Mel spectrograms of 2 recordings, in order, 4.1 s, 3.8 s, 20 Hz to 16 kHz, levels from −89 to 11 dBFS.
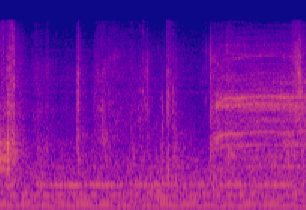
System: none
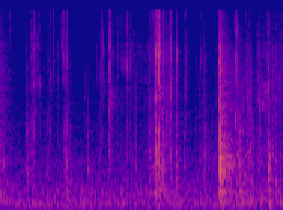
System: none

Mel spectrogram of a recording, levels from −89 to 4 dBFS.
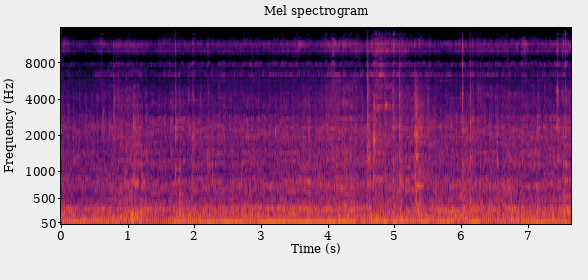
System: codec, SNAC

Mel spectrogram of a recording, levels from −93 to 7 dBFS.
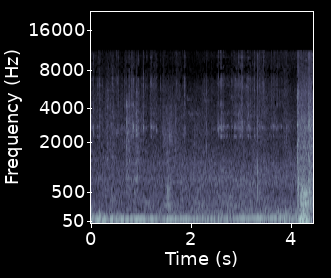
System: none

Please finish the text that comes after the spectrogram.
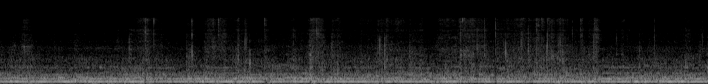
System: codec, SNAC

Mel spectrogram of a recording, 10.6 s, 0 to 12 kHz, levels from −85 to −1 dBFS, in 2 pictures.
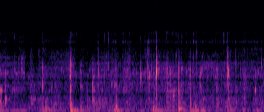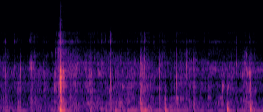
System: codec, SNAC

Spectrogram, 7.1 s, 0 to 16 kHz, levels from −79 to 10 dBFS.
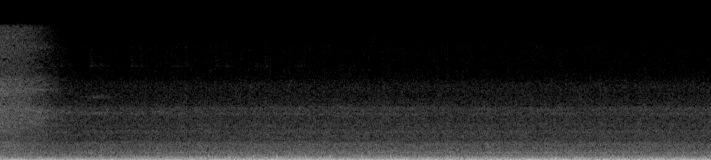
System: none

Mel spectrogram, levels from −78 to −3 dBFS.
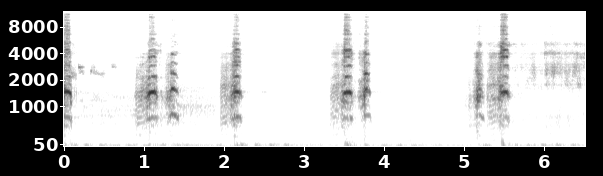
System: codec, SNAC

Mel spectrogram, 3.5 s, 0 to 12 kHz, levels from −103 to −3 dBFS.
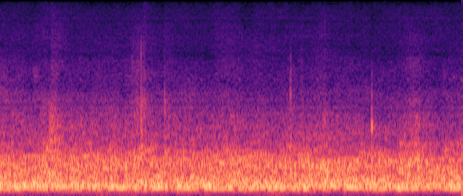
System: codec, SNAC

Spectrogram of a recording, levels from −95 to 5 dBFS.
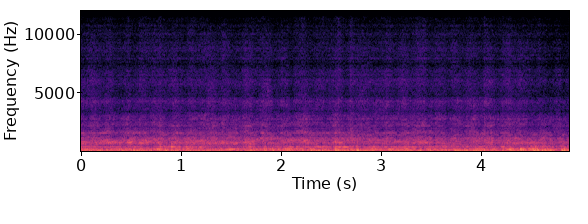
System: codec, SNAC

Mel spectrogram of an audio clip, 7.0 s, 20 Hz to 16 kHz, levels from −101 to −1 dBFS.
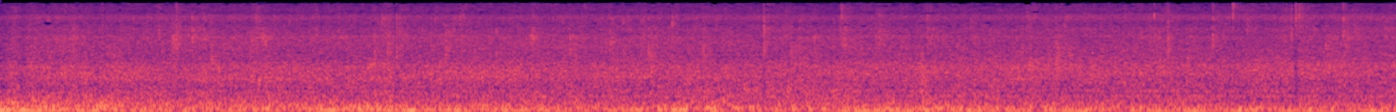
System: none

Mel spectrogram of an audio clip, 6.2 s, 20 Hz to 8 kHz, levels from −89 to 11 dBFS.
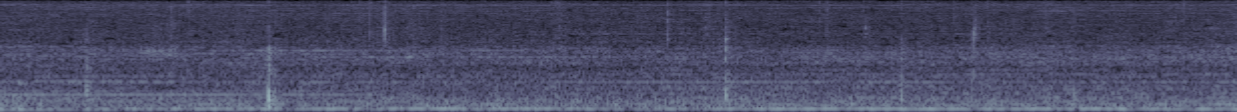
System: none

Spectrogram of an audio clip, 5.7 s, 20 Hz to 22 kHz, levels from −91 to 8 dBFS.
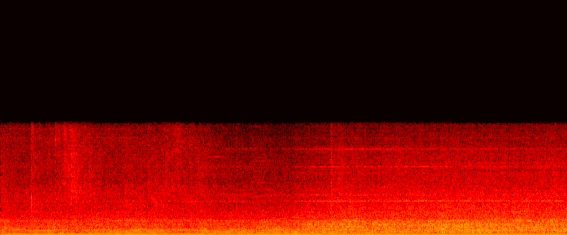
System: none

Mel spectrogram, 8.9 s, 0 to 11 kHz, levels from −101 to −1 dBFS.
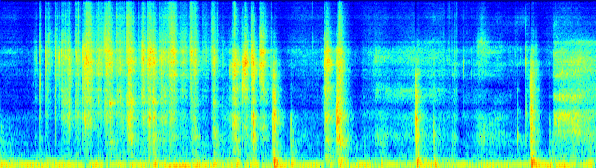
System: codec, SNAC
